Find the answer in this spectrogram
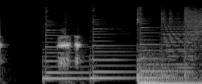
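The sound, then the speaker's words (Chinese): A toad croaks in a few drawn-out, buzzy calls, then breaks into a louder, rougher croaking that continues to the end. No one speaks. “大明湖，明湖大，大明湖里有荷花，荷花上面有蛤蟆一戳一蹦的。”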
